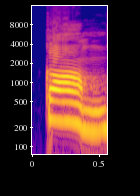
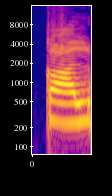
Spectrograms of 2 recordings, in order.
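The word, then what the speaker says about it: calm: है शाम यानी भजन कम सी ए एल एम कम यानी शांति बहुत सारे लोग इसको कल में पढ़ते हैं लेकिन काम हमें इसे नहीं पढ़ना है कम पढ़ना है गुड सी ओ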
